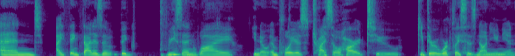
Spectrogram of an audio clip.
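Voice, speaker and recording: In a western Canadian accent, a woman with a medium pitch and fairly even intonation speaks at a fairly slow pace on a very clean recording with a silent background. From Calgary, Alberta, western Canada. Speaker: labor journalist and newsletter editor. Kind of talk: podcast interview.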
